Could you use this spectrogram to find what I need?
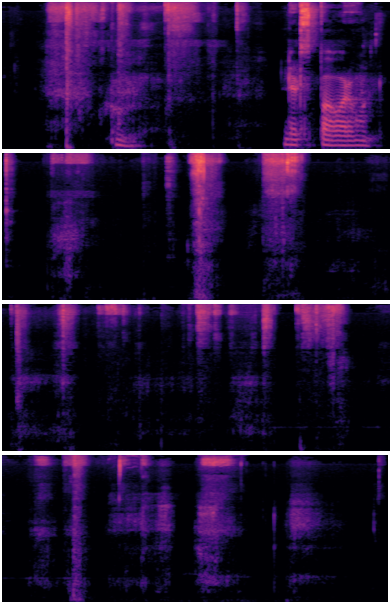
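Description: Soft knocks and rustles come from a laptop being handled and moved.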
